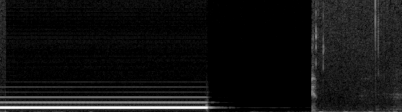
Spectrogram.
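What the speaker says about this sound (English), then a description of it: "It had been superseded by a higher-pitched electronic signal with a much reduced audible range" Steady high-pitched electronic fog signal from Portland Bill lighthouse, a continuous tone with harmonics sounding loud for about three seconds before cutting off abruptly, followed by silence and faint rustling.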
